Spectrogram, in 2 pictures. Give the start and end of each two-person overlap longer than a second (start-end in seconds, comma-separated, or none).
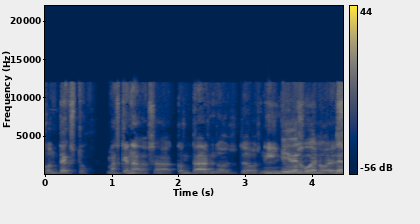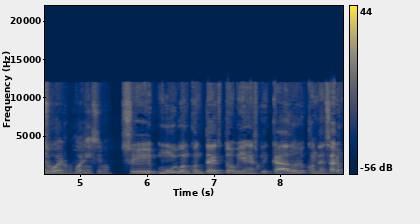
3.5-4.8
